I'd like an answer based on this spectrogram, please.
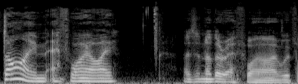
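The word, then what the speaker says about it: Daim: of mine he says Dame bars are still pronounced dime FYI there's another FYI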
